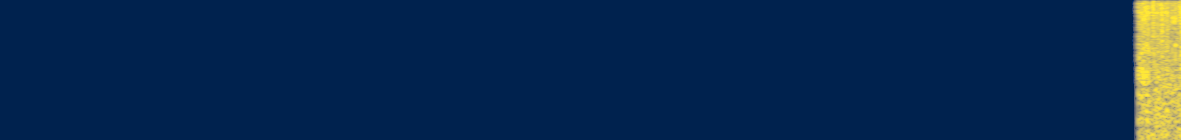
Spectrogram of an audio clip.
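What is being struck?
Nothing is struck.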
